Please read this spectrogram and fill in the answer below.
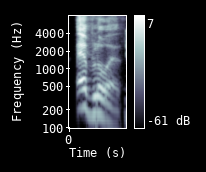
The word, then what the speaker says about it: Evloev: Evloev.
